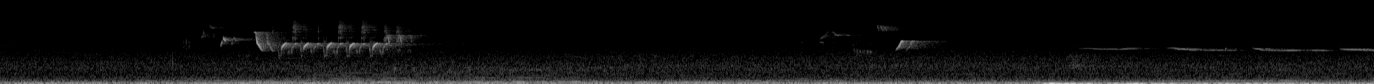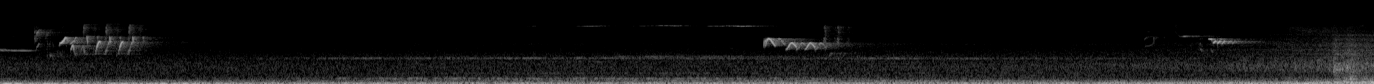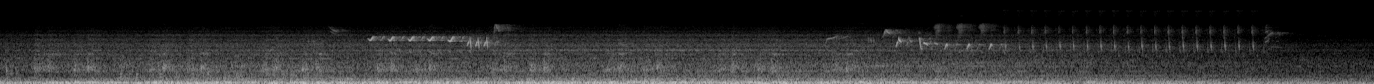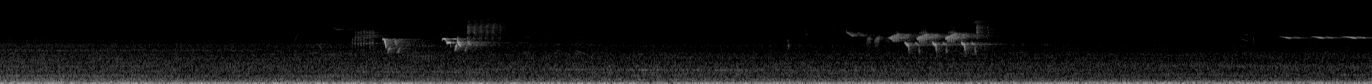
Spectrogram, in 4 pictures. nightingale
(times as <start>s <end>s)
35.8s 40.4s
